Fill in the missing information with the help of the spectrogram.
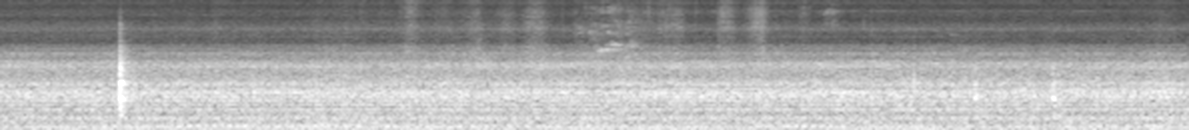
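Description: Kitchen knife slicing chili peppers over a ceramic plate: one sharp click about half a second in, then a few faint ticks, over a steady background hum.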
